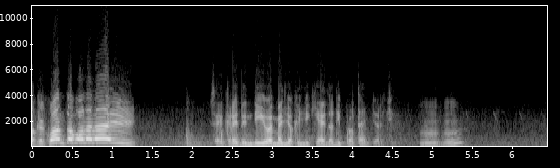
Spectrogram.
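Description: A man speaks with animation in a cartoon voice.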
